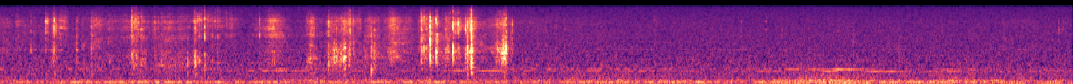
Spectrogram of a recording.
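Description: Faint rustling and crinkling of a paper sticker sheet as a word sticker is peeled off its backing, a quick run of small crackles that stops about five seconds in.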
